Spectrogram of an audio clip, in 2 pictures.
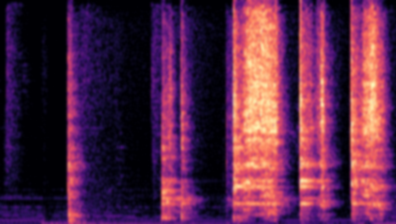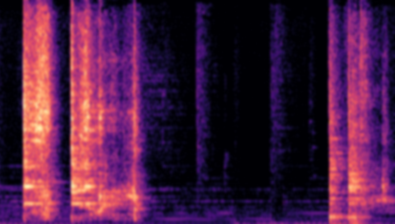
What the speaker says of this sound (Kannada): ಇದನ್ನ ಮಿಕ್ಸಿ ಜಾರಿಗೆ ಟ್ರಾನ್ಸ್ಫರ್ ಮಾಡುವ.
